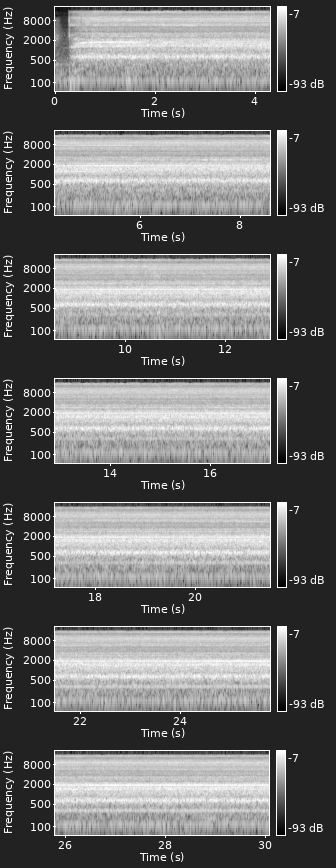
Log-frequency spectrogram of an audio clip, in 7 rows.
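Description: SEEKONE 350 W mini heat gun switching on and then running steadily. Its fan makes a continuous rush of blowing air with a thin high whine.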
